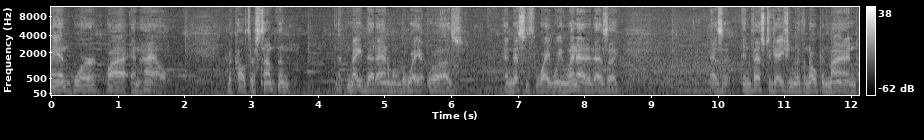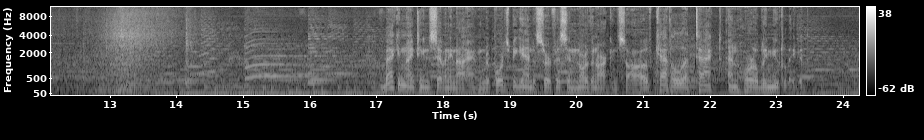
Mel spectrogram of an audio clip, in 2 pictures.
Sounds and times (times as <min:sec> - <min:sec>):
Speech: 0:00.0 - 0:01.8, 0:02.6 - 0:03.6, 0:04.3 - 0:06.2, 0:06.8 - 0:08.5, 0:09.9 - 0:12.2, 0:17.1 - 0:23.5
Music: 0:00.0 - 0:24.2.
